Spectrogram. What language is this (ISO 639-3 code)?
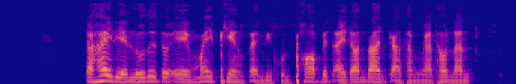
tha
